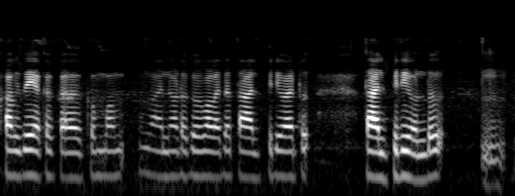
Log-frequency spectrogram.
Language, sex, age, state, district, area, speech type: Malayalam, female, 60+, Kerala, Alappuzha, rural, spontaneous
